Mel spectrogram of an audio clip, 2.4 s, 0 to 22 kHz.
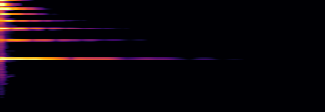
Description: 53s-pno22-D5.aif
